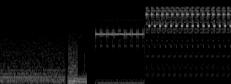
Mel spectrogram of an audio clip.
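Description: A soft piano score fades out. About a second in, after a short break, a rapid electronic trill like a phone ringtone starts: one high tone, then half a second later a louder, higher warble of several tones.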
